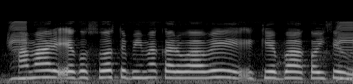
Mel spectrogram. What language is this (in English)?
Bhojpuri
